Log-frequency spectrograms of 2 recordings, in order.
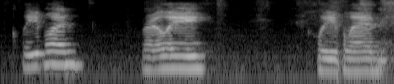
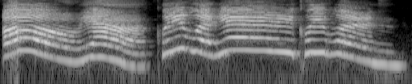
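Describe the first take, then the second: First: Low, quiet deadpan questioning; unimpressed disbelief. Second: High, loud fake-excited squeal; mock cheering. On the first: Pretend. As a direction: drop it down, dismayed, with pauses between. Her own contrasting unimpressed reaction. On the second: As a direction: cheer like an over-eager crowd, then let it sag. Mocking everybody's forced cheer.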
